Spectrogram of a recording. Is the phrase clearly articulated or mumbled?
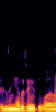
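mumbled. The words are mumbled through closed teeth. The speaker calls it wrong. "No hablemos así entre dientes"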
